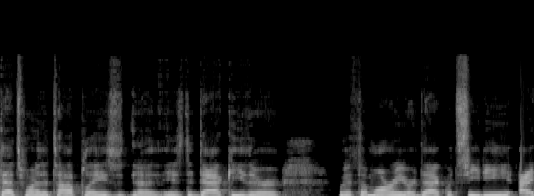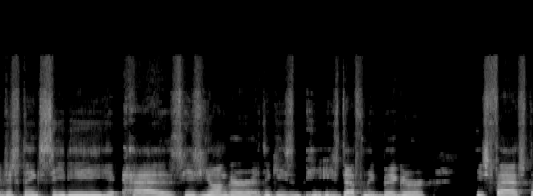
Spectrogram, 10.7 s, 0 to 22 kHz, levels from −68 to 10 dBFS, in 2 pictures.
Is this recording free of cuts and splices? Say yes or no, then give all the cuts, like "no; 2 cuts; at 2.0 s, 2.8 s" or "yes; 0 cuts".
yes; 0 cuts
